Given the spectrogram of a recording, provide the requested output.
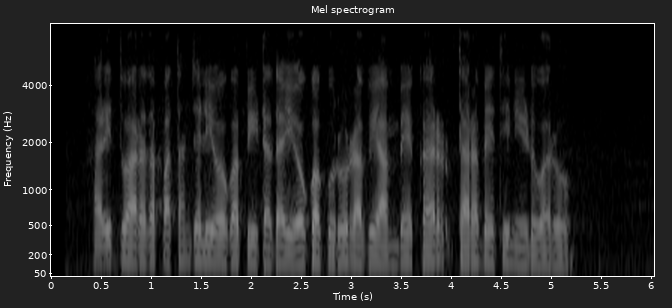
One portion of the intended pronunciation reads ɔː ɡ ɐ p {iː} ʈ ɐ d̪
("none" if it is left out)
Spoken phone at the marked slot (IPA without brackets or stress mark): iː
